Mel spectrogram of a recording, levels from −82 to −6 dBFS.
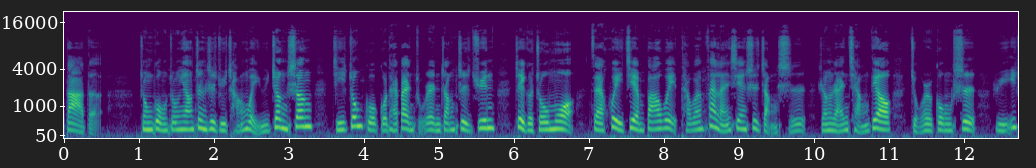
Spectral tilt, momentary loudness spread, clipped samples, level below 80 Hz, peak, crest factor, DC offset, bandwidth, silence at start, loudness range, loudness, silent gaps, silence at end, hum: -5 dB/octave; 10 LU; under 0.1%; -58 dBFS; -8 dBFS; 20 dB; under 0.1%; 15.5 kHz; 0.05 s; 2 LU; -27 LUFS; none; 0 s; none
